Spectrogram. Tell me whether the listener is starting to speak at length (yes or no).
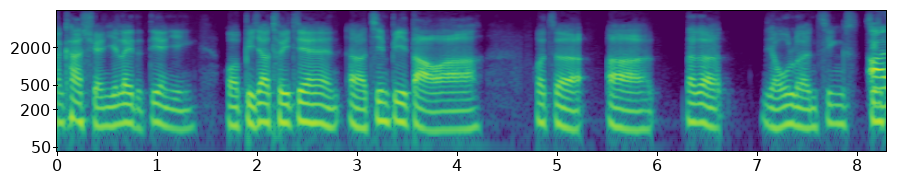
yes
